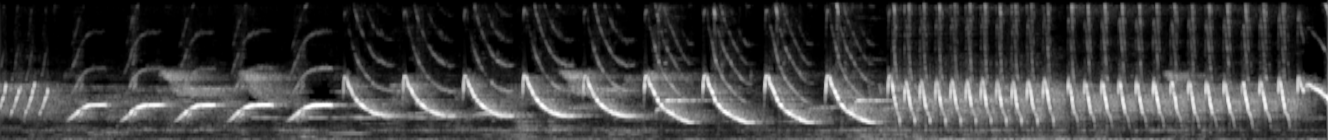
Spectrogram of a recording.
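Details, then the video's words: Canary song in a training recording for young, juvenile and adult canaries: a series of rising whistles, then falling sweeps repeated about three times a second, leading into a long rapid buzzing trill. "KENARI GACOR TEMBAKAN ISTIMEWA LANSUNG RESPON MASTERAN TERBAIK UNTUK KENARI PAUD| BAHAN|DEWASA"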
